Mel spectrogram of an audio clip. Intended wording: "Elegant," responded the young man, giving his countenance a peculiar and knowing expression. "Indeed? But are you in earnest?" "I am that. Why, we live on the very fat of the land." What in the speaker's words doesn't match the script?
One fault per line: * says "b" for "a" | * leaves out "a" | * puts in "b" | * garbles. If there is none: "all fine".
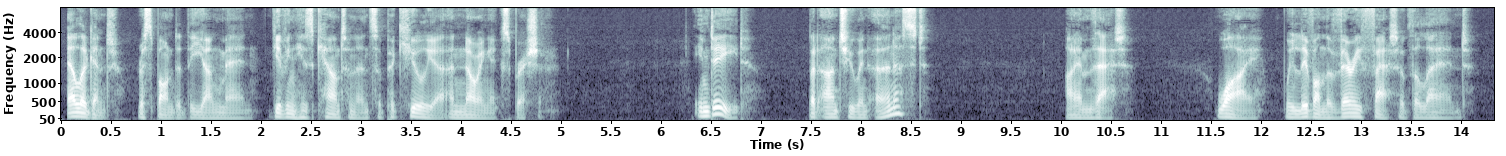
* says "aren't" for "are"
